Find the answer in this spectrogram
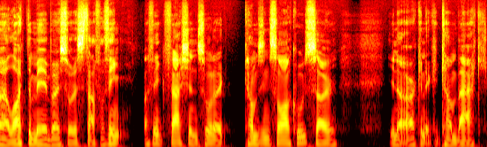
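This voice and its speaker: The speaker has an Australian accent and a moderate pace. The recording is very clean, with a silent background. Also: man. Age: 20s. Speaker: young clothing brand founder. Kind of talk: interview. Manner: casual, hesitant with fillers.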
